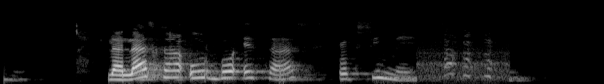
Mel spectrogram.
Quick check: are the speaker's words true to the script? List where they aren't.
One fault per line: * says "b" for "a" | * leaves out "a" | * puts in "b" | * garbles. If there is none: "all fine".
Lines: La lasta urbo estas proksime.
all fine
